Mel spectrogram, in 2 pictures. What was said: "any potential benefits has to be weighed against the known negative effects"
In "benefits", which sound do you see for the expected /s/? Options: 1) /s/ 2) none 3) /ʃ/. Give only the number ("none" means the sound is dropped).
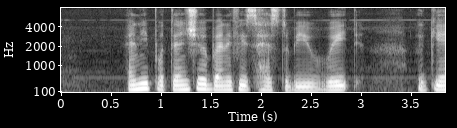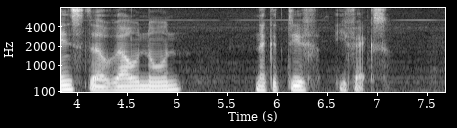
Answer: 1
